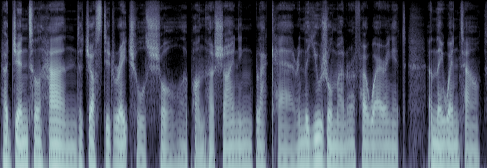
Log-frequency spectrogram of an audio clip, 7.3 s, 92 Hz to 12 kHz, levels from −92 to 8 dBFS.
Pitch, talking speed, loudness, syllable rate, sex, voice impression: 85 Hz, 190 wpm, -21 LUFS, 4.7 syllables/s, male, very masculine, middle-aged, slightly tensed, slightly weak, bright, soft, muffled, fluent, slightly raspy, cool, intellectual, slightly refreshing, sincere, calm, slightly mature, very friendly, very reassuring, very unique, slightly elegant, wild, sweet, lively, kind, slightly intense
